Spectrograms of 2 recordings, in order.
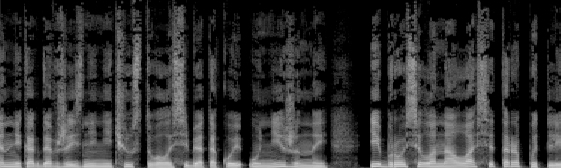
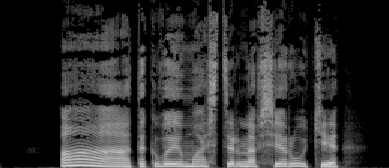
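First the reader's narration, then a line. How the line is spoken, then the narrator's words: Merry laughter. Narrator (Russian): Анита весело рассмеялась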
